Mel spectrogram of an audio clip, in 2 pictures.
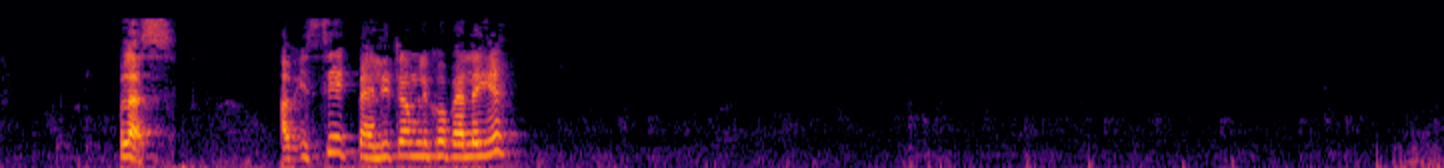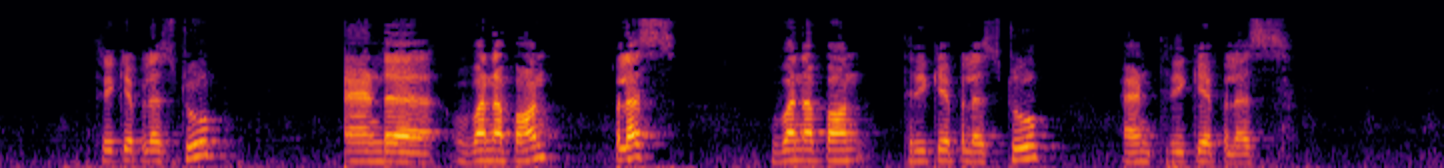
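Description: A middle-aged man speaks calmly, as if teaching, close by.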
